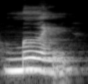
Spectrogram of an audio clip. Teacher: Perceba que o som dá uma nasalizada, ele passa pelo nosso nariz também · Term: ditongo nasal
